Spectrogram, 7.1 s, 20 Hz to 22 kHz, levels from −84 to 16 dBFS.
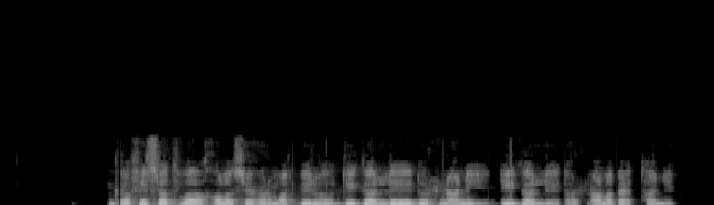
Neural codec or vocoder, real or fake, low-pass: none; real; 7.2 kHz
